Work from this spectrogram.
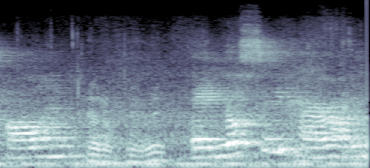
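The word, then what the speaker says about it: Haaland: is Deborah Holland h-a-a-l-a-u-d it's spelled a-a-l-a-n-d that's pronounced Holland and you'll see her on the news sometimes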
